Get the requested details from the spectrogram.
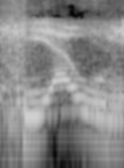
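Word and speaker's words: يوم: افسوسه که زیاده لوگان غلط تلفظ کرنگه کهته یه مالک یوم یو نهی یو یا که اوپر فتح زبر هست پیش نہیں ہے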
